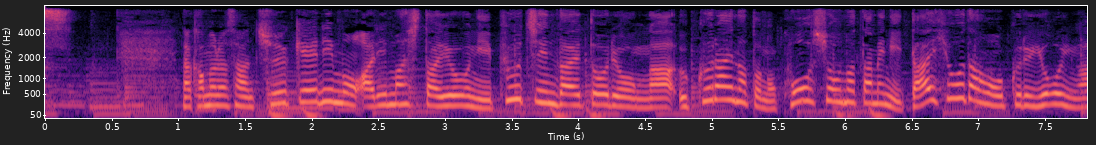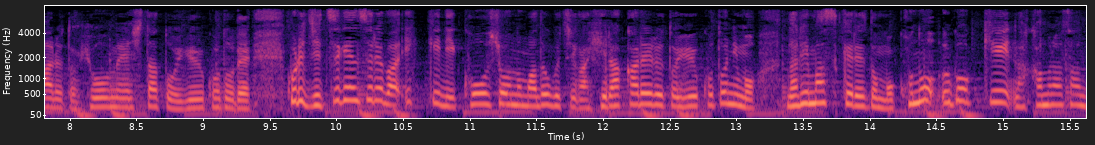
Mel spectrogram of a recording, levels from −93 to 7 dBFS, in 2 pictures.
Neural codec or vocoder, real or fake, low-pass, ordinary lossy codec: vocoder, 44.1 kHz, 128 mel bands every 256 samples, BigVGAN v2; fake; 7.2 kHz; none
